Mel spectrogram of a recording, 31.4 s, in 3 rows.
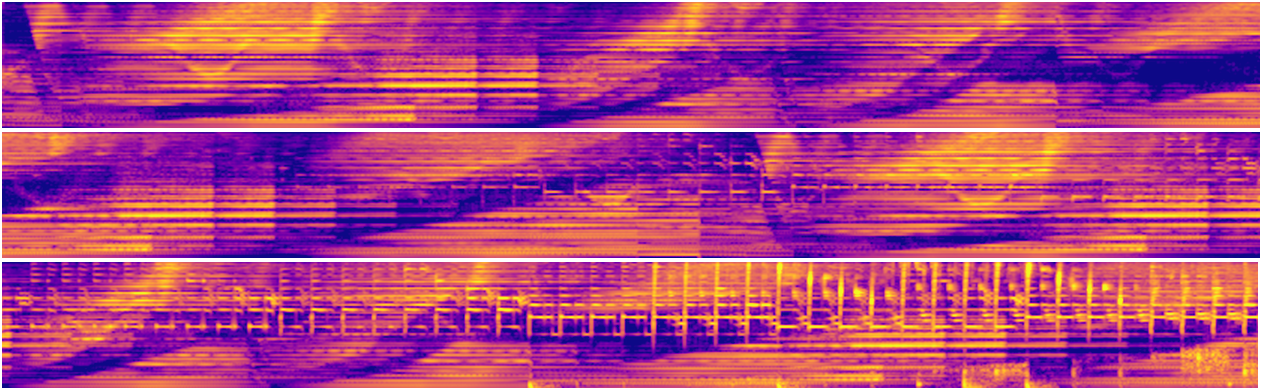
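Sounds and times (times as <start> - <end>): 
ambient soundscape: 0.0 - 31.4.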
